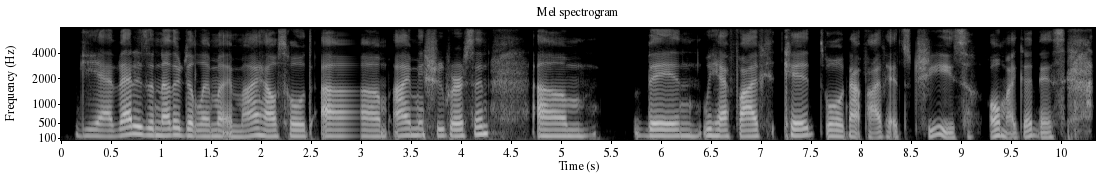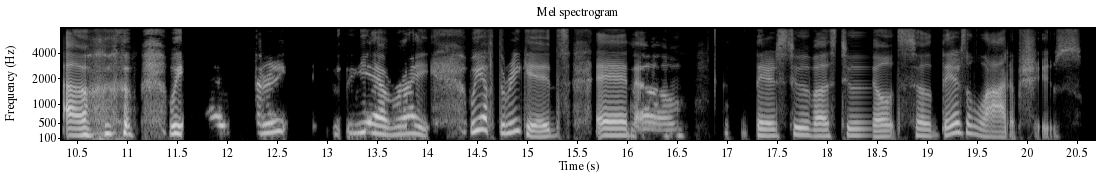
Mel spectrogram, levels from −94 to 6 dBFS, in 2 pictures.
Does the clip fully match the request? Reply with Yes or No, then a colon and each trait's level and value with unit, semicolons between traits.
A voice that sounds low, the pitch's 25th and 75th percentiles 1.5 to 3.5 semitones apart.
No: medium, 170 Hz; average, 2.8 semitones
